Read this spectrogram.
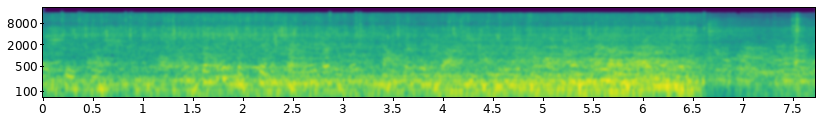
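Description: Food sizzles steadily on a hot pan.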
